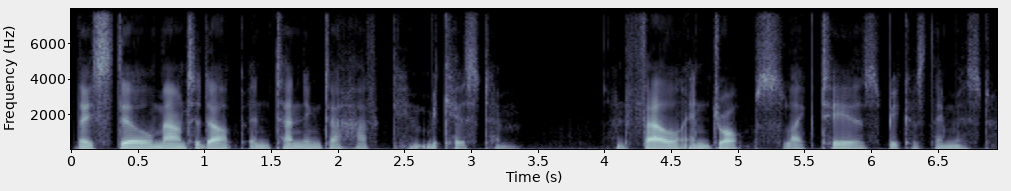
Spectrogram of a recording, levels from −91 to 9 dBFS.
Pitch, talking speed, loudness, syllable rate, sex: 90 Hz, 165 wpm, -23 LUFS, 4.4 syllables/s, male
